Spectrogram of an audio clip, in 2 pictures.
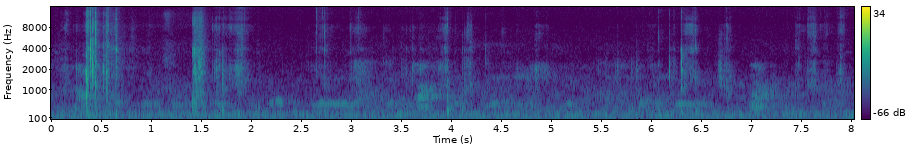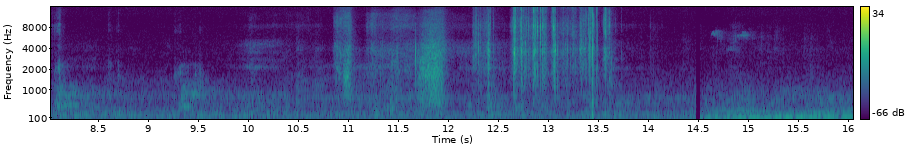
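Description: Stiff paper cards being handled and pushed into the gap between an alloy wheel's rim and tyre: scattered short rustles and scrapes, with a quick run of them late on. Near the end the sound cuts to a steady low hum.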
